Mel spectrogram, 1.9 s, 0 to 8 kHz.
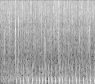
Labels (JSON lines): {"label": "biophony, grouper groan", "recorder": "SoundTrap 300"}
